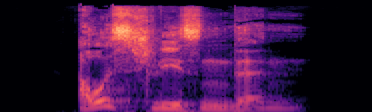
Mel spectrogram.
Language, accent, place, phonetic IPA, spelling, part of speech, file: German, Germany, Berlin, [ˈaʊ̯sˌʃliːsn̩dən], ausschließenden, adjective, De-ausschließenden.ogg
- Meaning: inflection of ausschließend: 1. strong genitive masculine/neuter singular 2. weak/mixed genitive/dative all-gender singular 3. strong/weak/mixed accusative masculine singular 4. strong dative plural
